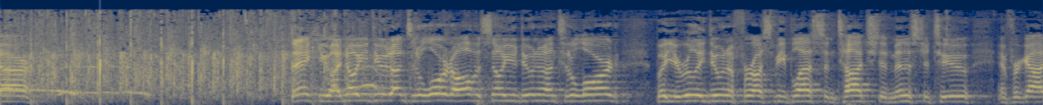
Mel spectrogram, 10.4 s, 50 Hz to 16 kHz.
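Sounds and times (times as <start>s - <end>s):
sharp individual claps: 0.0s - 3.5s
standing church audience applause: 0.0s - 4.0s
speech: 2.9s - 10.4s.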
